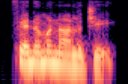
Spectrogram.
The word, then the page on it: Phenomenology: Indian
